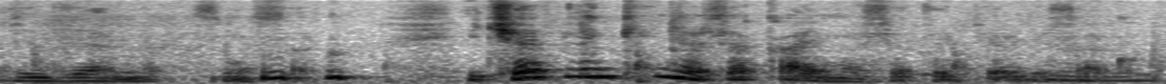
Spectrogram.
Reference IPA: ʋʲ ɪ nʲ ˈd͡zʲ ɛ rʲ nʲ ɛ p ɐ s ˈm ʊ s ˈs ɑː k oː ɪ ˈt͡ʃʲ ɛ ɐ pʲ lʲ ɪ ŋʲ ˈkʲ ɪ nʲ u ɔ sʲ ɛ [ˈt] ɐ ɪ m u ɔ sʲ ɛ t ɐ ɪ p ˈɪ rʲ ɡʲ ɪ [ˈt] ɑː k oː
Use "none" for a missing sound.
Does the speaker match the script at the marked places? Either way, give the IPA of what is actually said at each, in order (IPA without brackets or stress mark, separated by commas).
k, s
